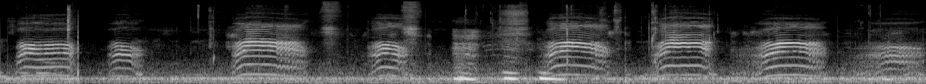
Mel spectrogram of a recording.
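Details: Hungry domestic cat meowing to ask for food: a rapid series of about eight loud, arching, harmonic meows, roughly one per second, some rising then falling in pitch, over a steady low electrical hum with faint chirps in the background.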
